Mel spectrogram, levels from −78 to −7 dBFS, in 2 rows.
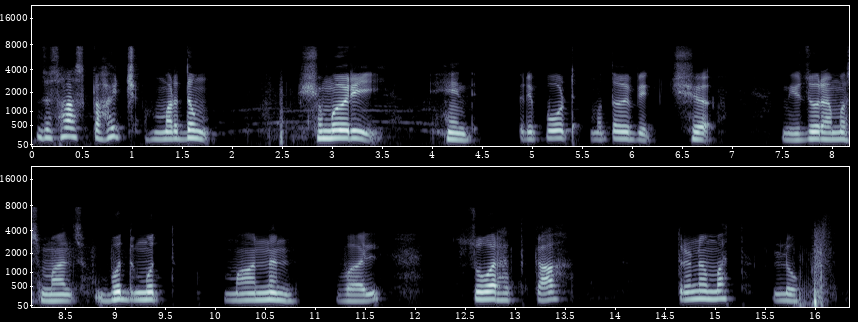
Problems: none marked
